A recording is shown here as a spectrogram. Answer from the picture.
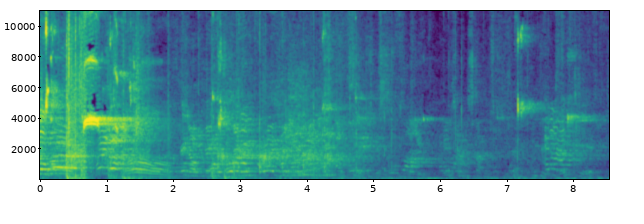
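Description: Basketball game in an echoing sports hall: loud shouting and ball bouncing on the wooden court over the first second or so, with a short high squeak about a second in. The voices and court sounds then grow quieter.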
